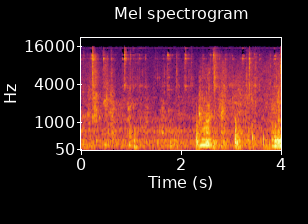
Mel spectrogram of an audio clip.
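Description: Puppy making several short vocal sounds while play-fighting; the loudest comes about two and a half seconds in, with two more near the end.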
